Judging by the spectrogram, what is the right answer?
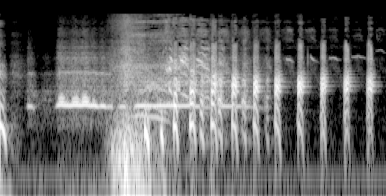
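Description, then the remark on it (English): A steady, mournful train whistle holds one mid-pitched tone amid a burst of steam hiss, then gives way to a rhythmic run of loud chuffing pulses, like a locomotive pulling away. “Is that the sad train whistle?”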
